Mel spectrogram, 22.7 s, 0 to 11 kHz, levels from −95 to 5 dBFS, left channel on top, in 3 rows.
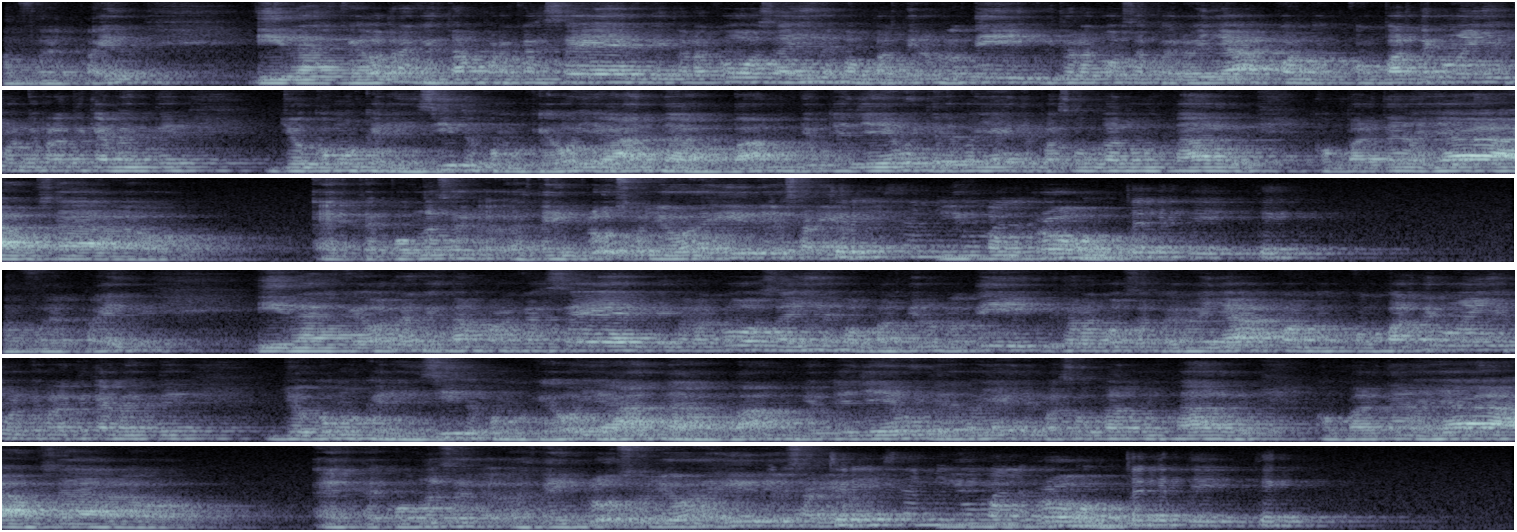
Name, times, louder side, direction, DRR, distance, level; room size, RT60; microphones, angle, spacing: voice 1, 0.0-16.1 16.7-19.4 19.8-20.7, left 2 dB, 65° left, -1 dB, 7.1 m, -29 dB
voice 2, 18.9-21.5, right 1 dB, 20° right, -2 dB, 3.2 m, -34 dB
13.0 x 12.0 x 8.5 m, 1.3 s
head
